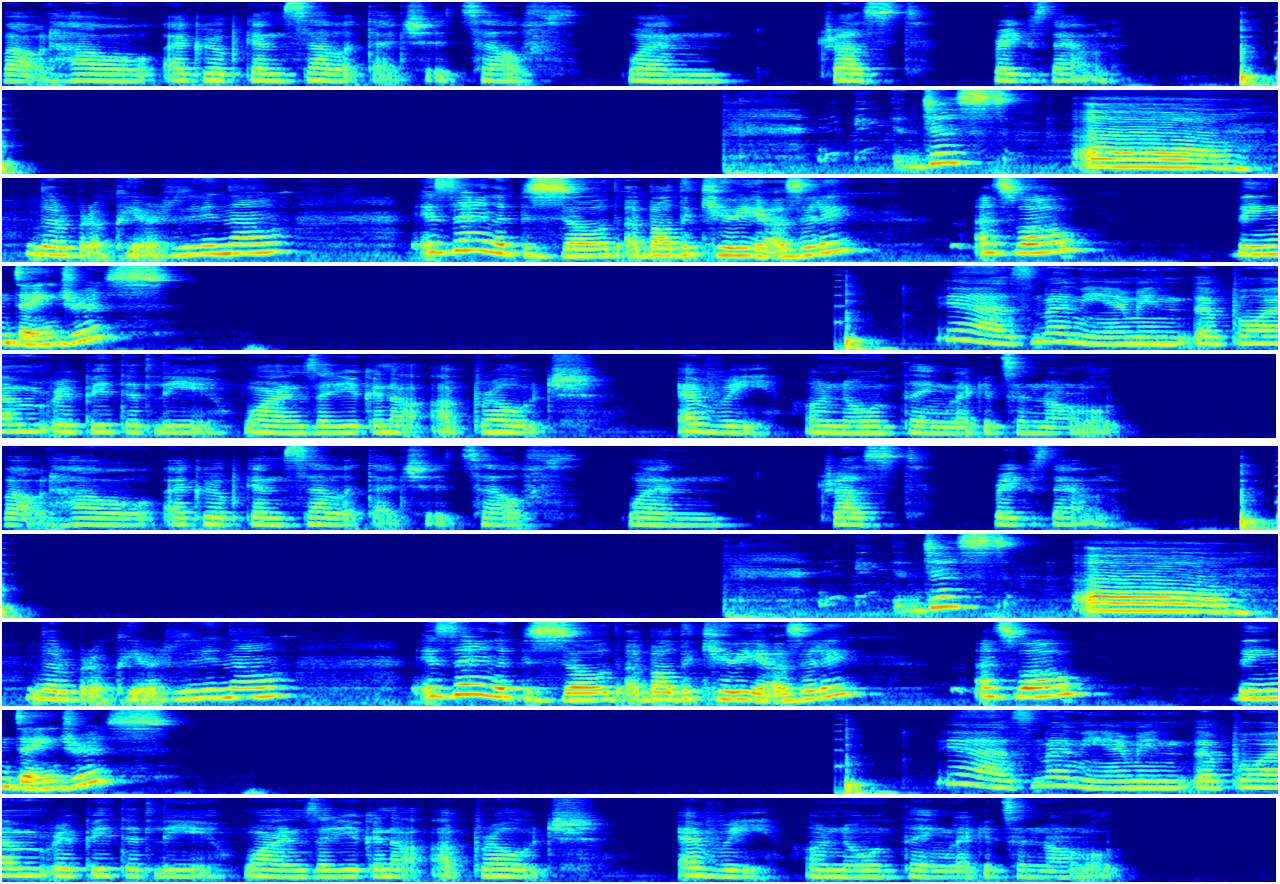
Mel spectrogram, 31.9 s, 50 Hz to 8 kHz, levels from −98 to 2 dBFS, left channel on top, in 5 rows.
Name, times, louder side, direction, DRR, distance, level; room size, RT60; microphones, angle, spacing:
voice 1, 0.0-2.8 3.1-3.6 4.1-4.6 5.0-5.6 6.2-6.4 23.3-23.5 23.8-28.5 28.9-31.1, left 1 dB, 15° left, 0.7 m, -40 dB
voice 2, 10.8-11.4 11.7-14.2 14.8-17.0 17.6-18.2 18.9-19.9, right 1 dB, 75° left, 1.5 m, -29 dB
3.1 x 2.7 x 3.0 m
head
